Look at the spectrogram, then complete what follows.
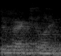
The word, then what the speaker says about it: Novaculite: So I pronounce it Novaculite, but it is now used for whetstone art.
